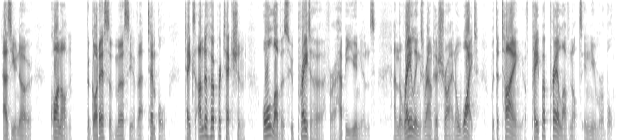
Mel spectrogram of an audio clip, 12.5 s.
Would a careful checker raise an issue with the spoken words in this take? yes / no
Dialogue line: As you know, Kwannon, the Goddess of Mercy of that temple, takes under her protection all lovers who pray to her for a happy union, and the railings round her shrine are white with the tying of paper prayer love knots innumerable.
yes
